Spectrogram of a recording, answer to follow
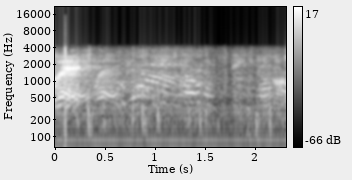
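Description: Hoofbeats of a horse galloping on grass, with people talking over them during the first second or so.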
